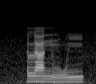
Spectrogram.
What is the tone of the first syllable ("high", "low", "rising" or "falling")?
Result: high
